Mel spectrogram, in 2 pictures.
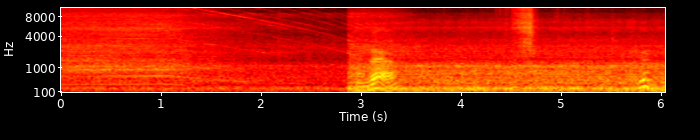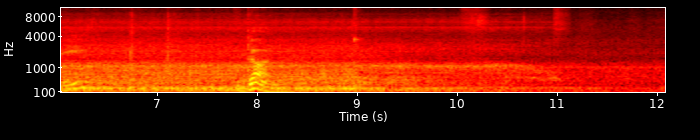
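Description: A wood lathe hums as it spins, then winds down.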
